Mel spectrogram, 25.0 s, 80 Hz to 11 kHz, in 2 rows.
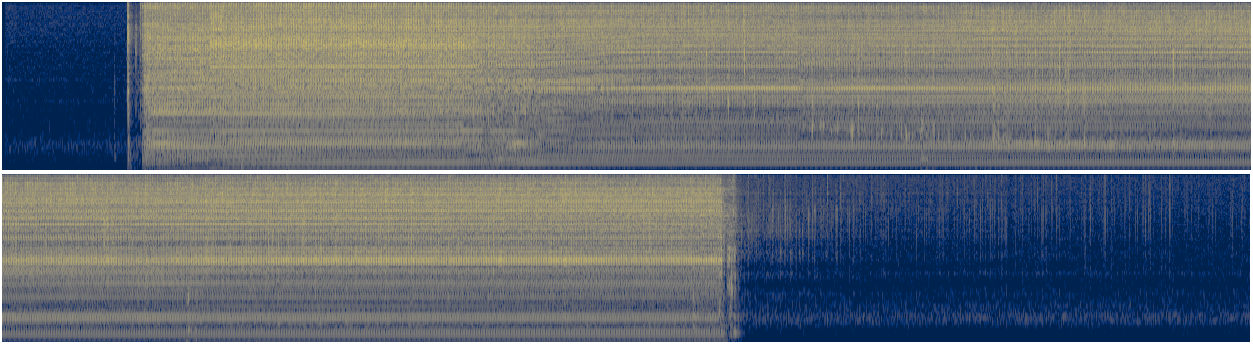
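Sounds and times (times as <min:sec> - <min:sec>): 
espresso machine: 0:01.3 - 0:19.9.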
